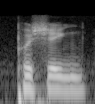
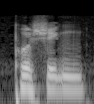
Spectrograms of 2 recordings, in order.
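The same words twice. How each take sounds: The two takes are said the same way.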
